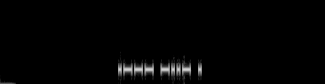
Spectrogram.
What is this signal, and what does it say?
Morse code, heard as a keyed tone, about 46 wpm, 700 Hz. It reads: JXE
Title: USA Call Sign Postfixes - 3 Letters 45wpm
